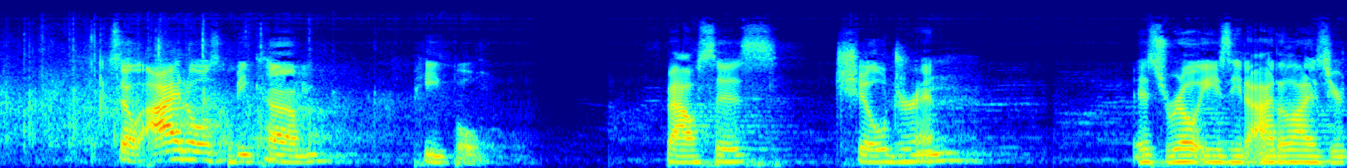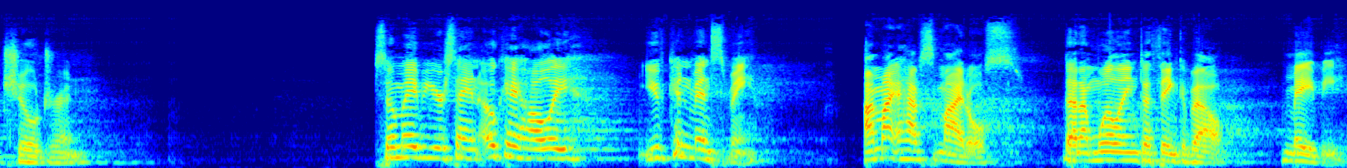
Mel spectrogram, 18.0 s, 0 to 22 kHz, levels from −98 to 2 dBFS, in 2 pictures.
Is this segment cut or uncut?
cut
